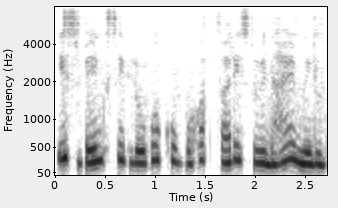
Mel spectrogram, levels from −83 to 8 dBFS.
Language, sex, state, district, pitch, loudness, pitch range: Hindi, female, Bihar, Supaul, 235 Hz, -14 LUFS, 215-270 Hz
